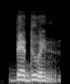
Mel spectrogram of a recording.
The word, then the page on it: Bedouin: Indian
